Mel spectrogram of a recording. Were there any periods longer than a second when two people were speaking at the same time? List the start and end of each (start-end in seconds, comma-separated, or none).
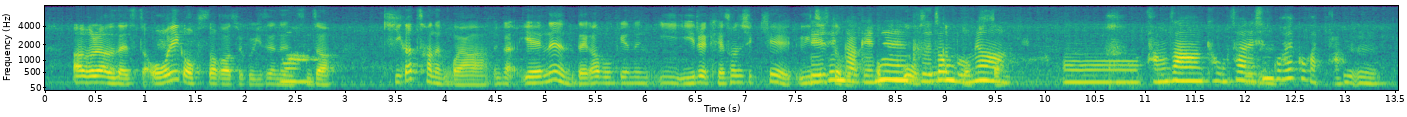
7.6-9.6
